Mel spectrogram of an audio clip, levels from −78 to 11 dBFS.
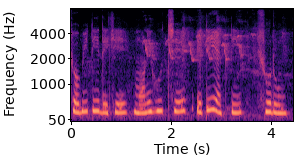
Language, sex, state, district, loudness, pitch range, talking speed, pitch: Bengali, female, West Bengal, Cooch Behar, -14 LUFS, 235-275 Hz, 110 wpm, 255 Hz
